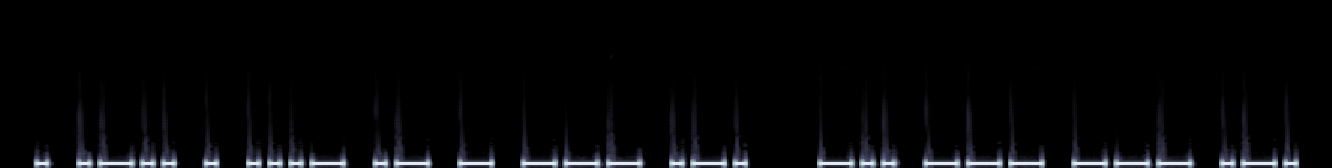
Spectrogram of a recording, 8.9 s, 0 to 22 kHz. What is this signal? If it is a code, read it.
Morse code, heard as a keyed tone, about 17 wpm, 700 Hz. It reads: ELEVATOR DOOR
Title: Sentences from Top 1600 Words 17wpm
